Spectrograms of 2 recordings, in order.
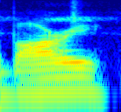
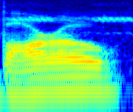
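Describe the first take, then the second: First: The word is pronounced in a relaxed, local way. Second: The word is pronounced carefully and fully. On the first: "Usually I just say Bari" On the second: "I pronounced it correct"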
